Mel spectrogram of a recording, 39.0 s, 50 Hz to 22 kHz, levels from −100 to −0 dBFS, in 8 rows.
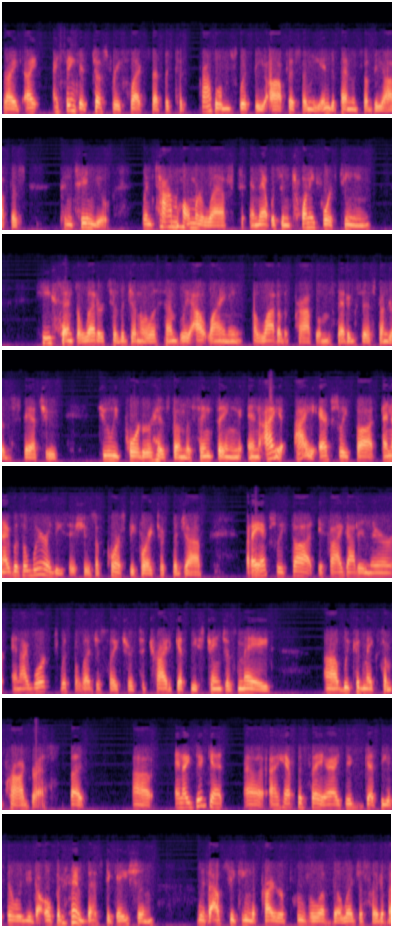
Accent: American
